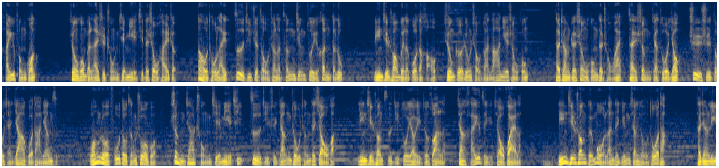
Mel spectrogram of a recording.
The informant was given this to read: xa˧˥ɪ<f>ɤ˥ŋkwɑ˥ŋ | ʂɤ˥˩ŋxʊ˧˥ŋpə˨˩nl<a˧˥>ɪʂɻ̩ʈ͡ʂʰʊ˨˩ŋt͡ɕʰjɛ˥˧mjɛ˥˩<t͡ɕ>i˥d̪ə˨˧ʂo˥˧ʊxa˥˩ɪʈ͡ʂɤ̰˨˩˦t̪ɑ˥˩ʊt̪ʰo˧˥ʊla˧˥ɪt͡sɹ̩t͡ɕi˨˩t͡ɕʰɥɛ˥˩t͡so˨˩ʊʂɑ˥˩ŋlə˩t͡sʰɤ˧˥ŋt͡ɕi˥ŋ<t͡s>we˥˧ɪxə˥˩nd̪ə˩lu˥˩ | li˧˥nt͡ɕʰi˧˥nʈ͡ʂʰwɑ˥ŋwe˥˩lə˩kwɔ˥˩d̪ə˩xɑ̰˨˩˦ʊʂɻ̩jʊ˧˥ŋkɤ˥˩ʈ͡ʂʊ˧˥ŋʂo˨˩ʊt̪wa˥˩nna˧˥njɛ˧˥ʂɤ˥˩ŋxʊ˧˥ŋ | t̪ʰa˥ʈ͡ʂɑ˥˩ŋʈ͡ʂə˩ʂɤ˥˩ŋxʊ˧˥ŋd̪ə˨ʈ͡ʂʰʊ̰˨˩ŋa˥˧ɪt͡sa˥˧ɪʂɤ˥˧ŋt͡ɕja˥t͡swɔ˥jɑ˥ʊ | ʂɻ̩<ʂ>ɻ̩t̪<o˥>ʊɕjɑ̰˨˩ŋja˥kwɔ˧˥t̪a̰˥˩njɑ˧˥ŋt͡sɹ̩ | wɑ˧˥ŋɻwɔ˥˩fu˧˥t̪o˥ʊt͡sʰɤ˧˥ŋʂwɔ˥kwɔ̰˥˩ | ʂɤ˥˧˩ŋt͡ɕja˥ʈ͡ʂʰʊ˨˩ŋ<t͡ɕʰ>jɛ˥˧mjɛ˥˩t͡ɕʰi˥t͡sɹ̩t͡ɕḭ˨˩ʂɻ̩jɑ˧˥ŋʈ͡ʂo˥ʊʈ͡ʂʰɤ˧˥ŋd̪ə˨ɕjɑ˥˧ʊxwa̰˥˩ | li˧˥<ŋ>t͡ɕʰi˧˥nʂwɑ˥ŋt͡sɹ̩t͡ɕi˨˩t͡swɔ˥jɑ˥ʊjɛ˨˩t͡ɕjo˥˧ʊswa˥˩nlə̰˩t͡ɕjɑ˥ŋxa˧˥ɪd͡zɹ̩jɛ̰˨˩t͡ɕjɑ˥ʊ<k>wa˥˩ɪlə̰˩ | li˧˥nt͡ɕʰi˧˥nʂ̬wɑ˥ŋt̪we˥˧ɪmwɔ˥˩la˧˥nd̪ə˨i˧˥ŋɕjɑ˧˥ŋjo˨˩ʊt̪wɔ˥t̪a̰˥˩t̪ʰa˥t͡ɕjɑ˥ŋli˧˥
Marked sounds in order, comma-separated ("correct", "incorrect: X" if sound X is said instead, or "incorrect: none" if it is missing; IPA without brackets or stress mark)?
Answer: correct, correct, incorrect: t͡ɕʰ, correct, correct, correct, correct, incorrect: n, incorrect: x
